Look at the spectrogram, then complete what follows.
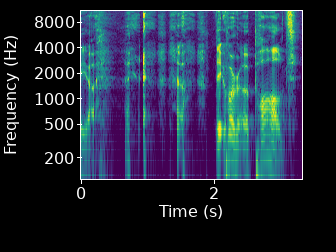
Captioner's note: laughs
